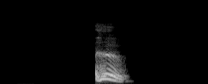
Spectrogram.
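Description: A man clears his throat once, briefly, about a second in; the sound falls in pitch.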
